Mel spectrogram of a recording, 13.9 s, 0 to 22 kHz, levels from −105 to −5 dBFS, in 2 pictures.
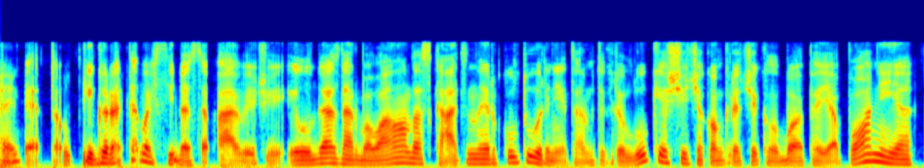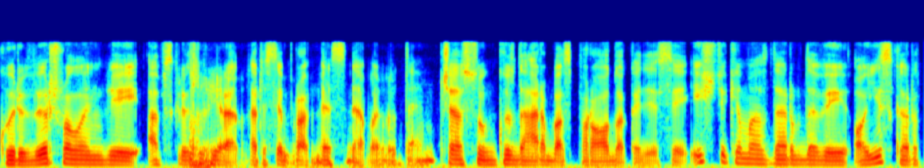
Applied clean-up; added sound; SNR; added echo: neural diffusion model UNIVERSE++.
